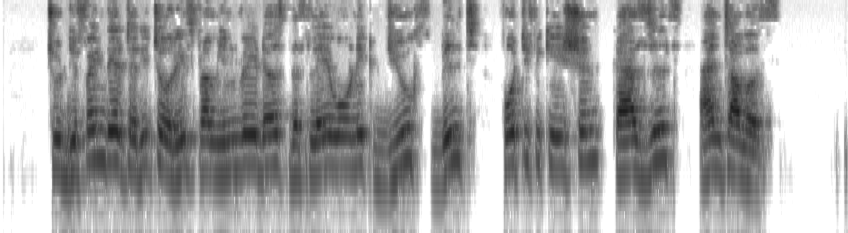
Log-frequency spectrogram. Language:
English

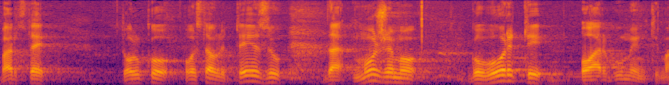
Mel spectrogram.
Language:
Croatian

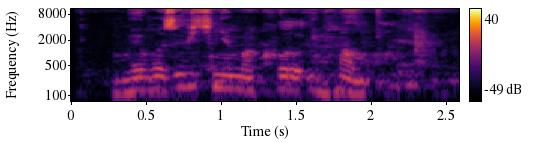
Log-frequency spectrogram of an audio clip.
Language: Kinyarwanda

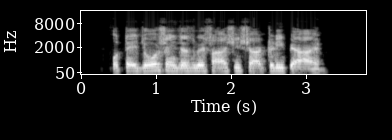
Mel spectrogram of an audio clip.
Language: Sindhi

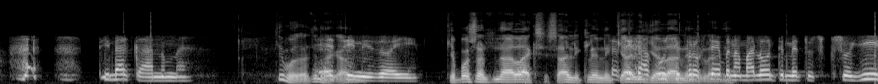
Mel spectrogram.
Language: Greek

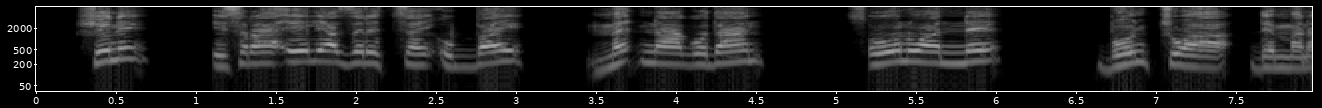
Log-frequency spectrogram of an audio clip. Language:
Dawro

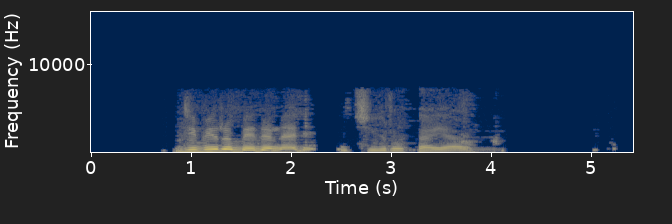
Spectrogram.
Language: Luo (Kenya and Tanzania)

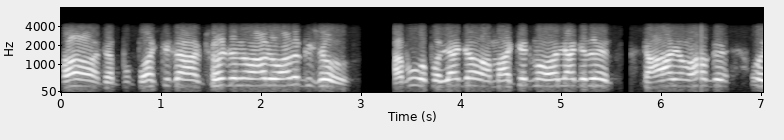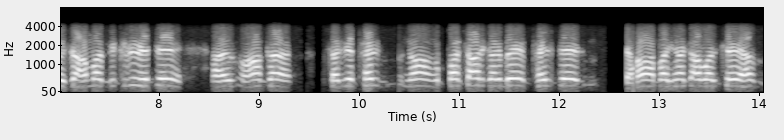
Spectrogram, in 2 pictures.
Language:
Maithili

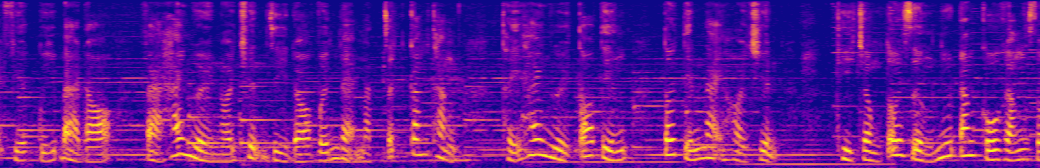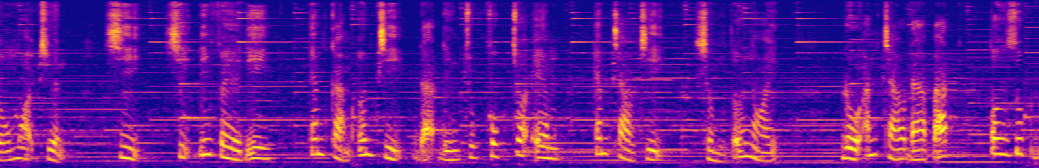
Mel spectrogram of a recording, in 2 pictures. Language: Vietnamese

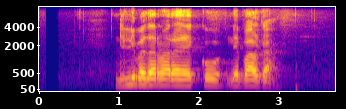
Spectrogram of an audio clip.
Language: Nepali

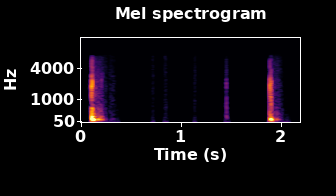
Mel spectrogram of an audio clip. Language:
Uzbek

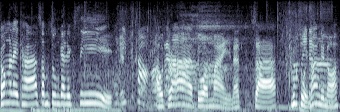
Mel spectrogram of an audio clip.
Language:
Thai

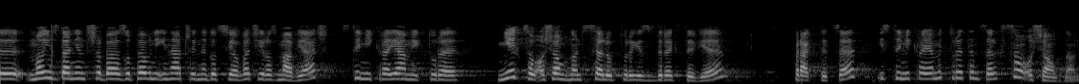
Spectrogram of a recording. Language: Polish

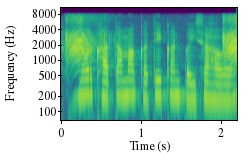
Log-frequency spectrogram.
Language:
Chhattisgarhi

